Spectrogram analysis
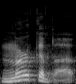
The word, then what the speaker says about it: Merkaba: being intercepted by our Merkabas, our light body vehicles. So for those who are not aware, the Merkaba, or Merkaba as it's sometimes pronounced, is the light body vehicle of our higher selves.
